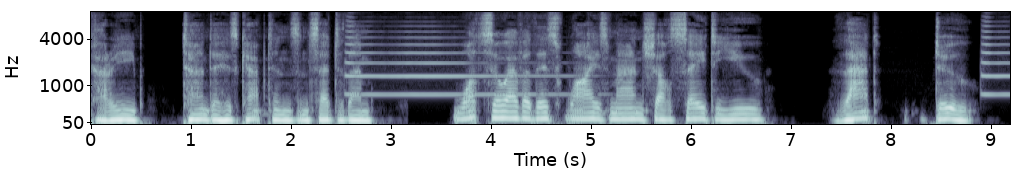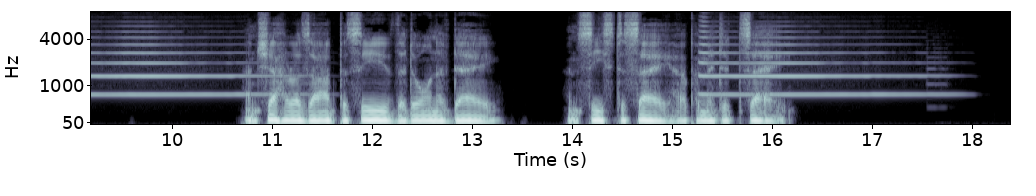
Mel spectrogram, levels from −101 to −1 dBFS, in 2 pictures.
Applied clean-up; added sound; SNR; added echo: none; Trumpet; 17 dB; none.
